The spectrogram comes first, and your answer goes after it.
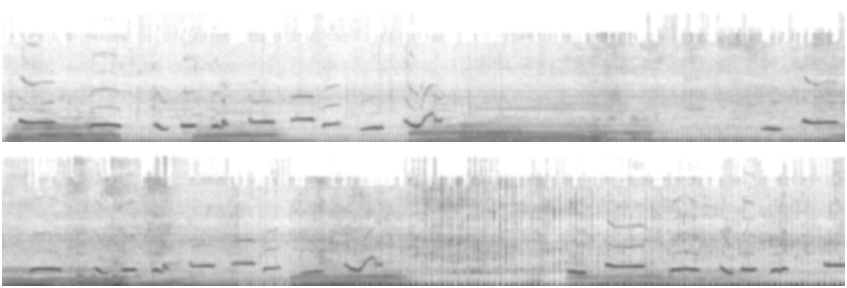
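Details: A herd of dozens of cows running down a hill in the morning through village countryside: repeated overlapping moos of varying pitch, some short and some sustained, with a low rumbling background and frequent bird chirps.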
